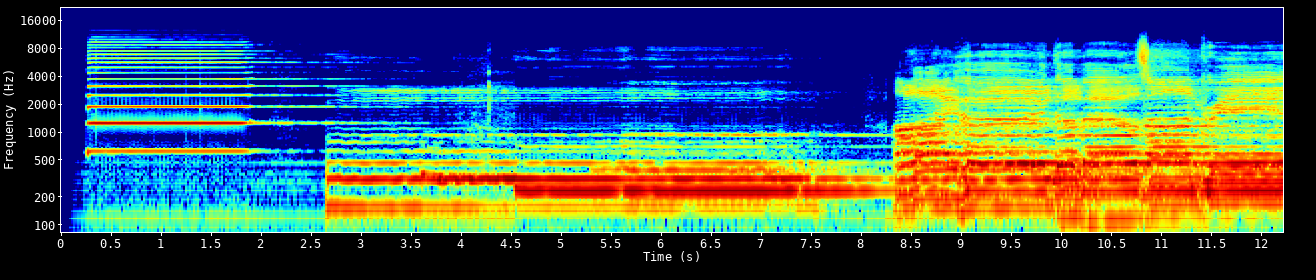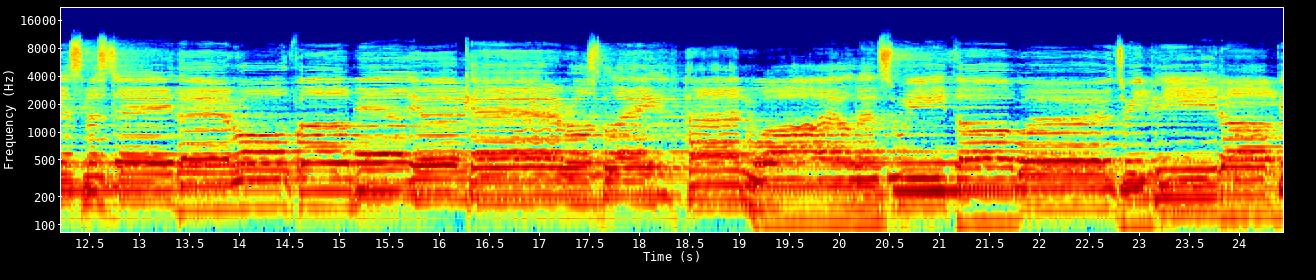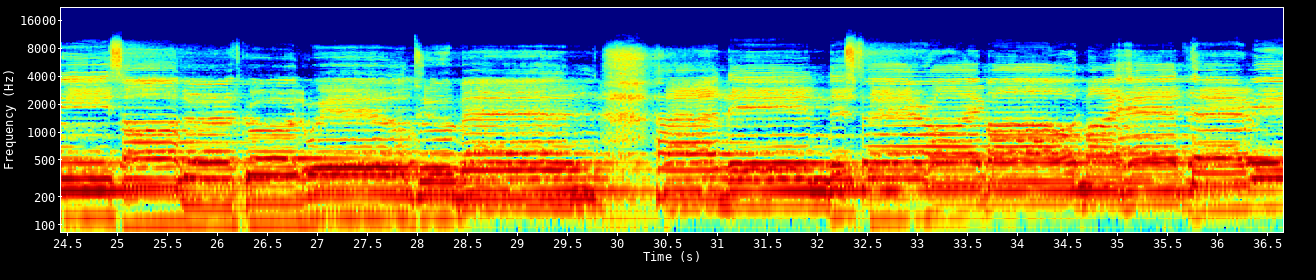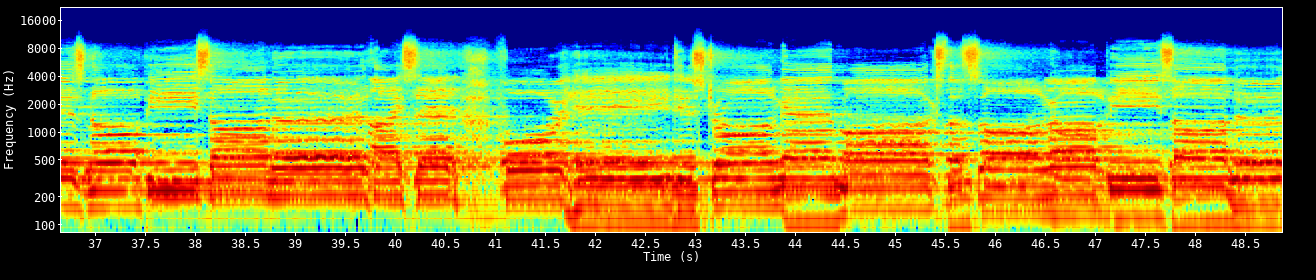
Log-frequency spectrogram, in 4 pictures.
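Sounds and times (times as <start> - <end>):
baritone: 0.2 - 48.8.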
